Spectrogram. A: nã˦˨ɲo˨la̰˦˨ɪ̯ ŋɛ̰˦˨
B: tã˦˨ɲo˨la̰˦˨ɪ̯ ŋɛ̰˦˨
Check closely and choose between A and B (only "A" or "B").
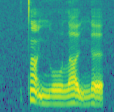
B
